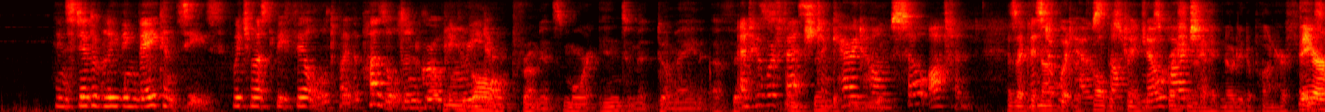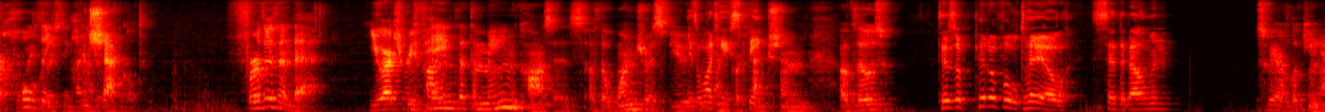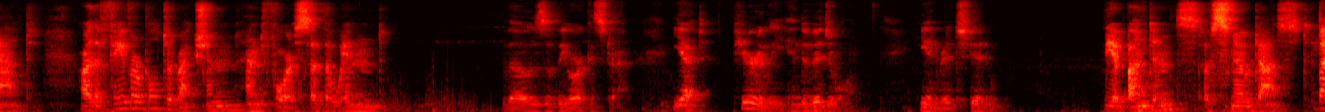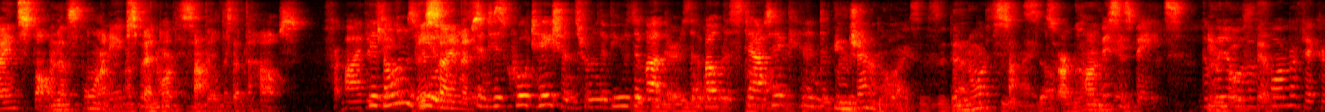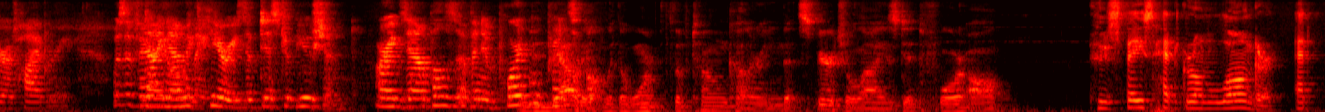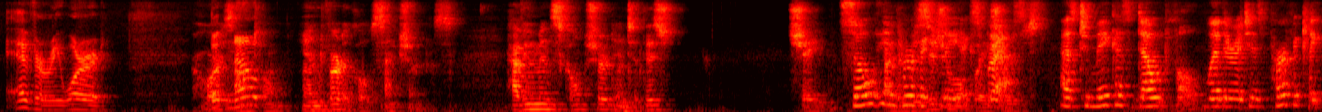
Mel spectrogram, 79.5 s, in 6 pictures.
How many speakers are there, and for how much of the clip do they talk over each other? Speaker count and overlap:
seven, about 31%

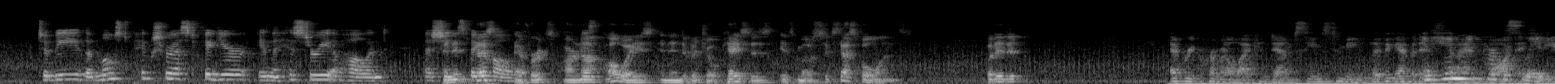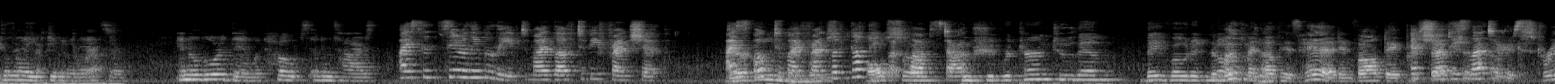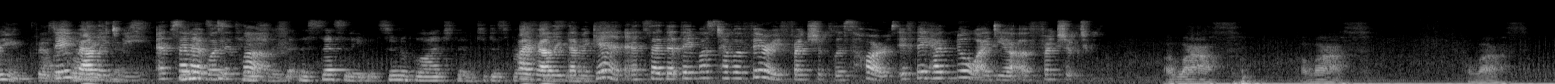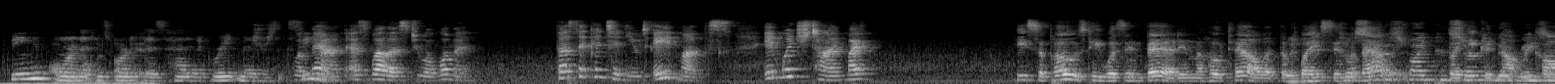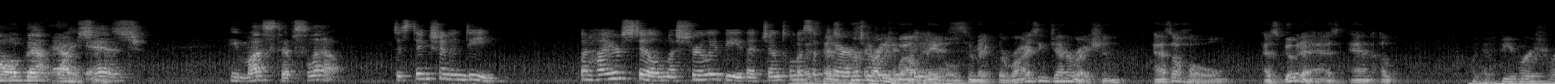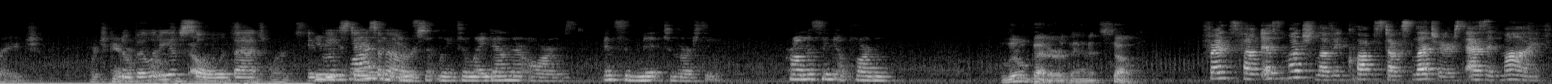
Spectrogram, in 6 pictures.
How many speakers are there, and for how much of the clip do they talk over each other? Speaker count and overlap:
seven, about 26%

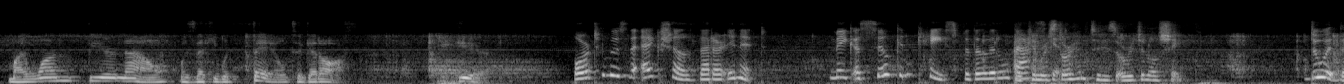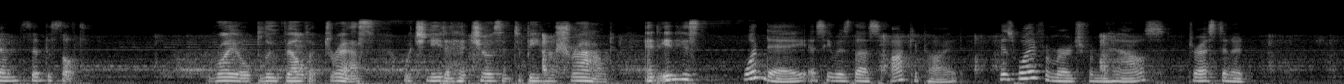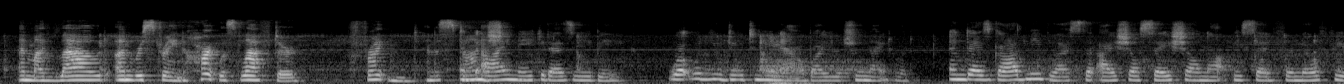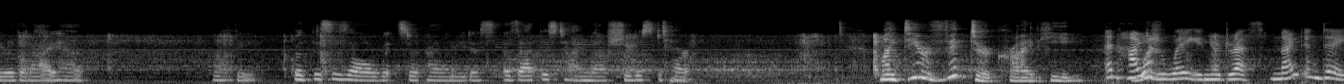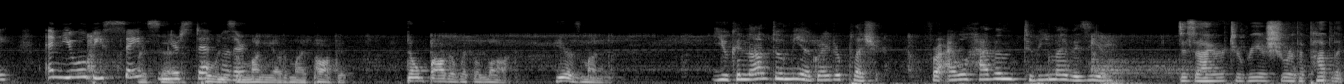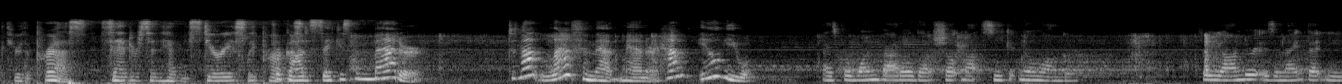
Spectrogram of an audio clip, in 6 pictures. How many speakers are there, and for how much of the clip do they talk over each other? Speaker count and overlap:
seven, about 5%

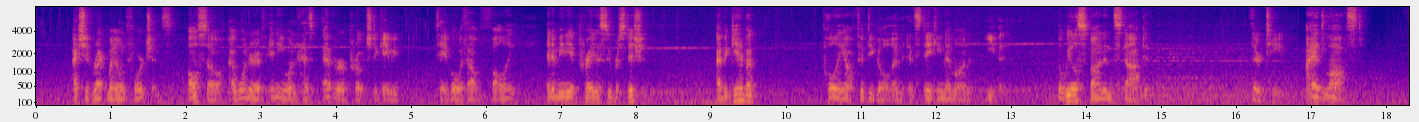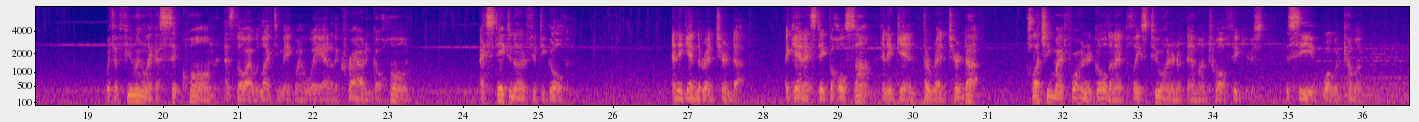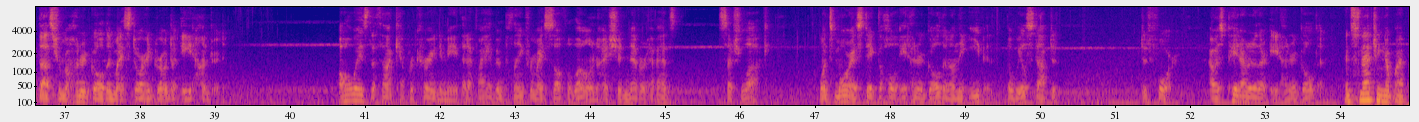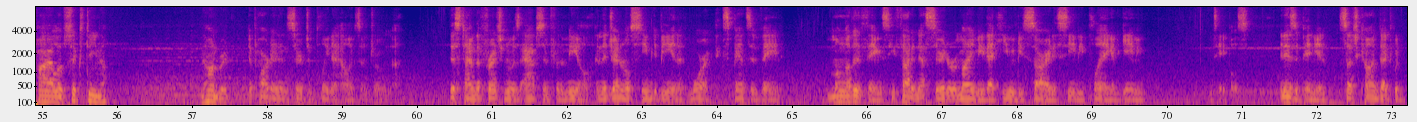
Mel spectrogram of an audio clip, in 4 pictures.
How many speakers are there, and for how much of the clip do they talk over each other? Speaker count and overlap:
one, no overlap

